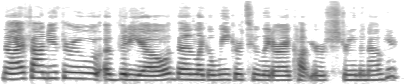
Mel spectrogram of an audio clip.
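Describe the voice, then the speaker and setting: A woman's voice: a little high, fairly even intonation, normal speed, clean tone, no echo. A woman hosting a livestream, chatting informally and expressively straight to her viewers. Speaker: art livestream host. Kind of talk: casual livestream chat, reading and answering viewer messages.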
